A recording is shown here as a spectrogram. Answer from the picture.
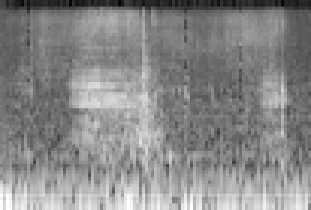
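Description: A faint creak lasting about a second and a half, starting about half a second in.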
